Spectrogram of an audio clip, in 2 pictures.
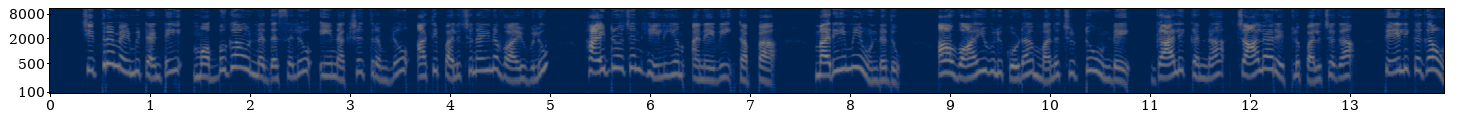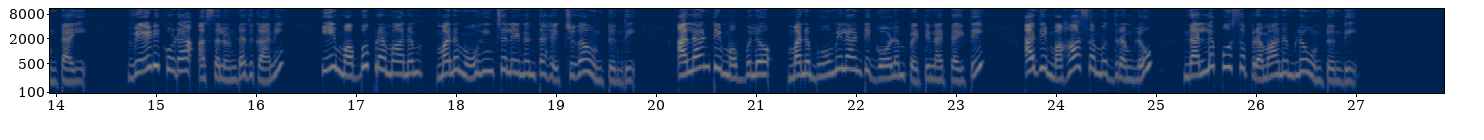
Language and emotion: Telugu, neutral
